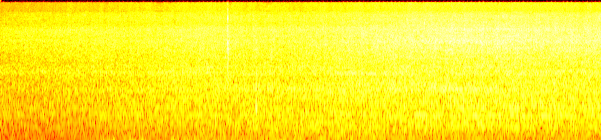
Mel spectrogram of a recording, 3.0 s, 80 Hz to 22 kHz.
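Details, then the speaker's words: Nissan 350Z V6 idling after new cooling fans fitted, mic on the speaker, also heard near the sump: low even hum with no knocks, ticks or rattles, gentle rise in level; quiet healthy idle. "I'm whispering over the V6. So quiet, like, seriously so quiet."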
